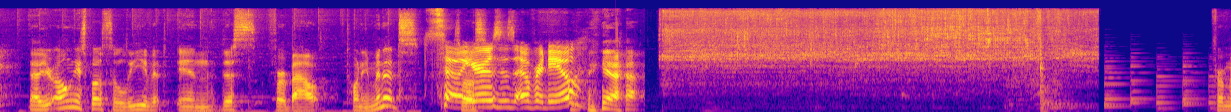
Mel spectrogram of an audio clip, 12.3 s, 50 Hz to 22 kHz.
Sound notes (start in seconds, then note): 6.5 tap water running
